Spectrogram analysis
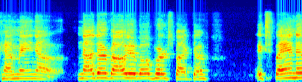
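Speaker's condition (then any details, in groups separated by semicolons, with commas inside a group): Cerebral palsy; speech therapy in childhood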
